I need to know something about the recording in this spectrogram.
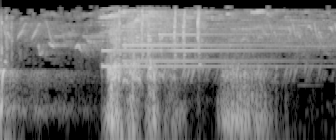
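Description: A bright magical chime rings out with sparkling tones.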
